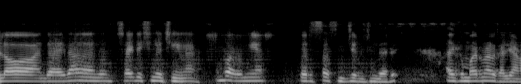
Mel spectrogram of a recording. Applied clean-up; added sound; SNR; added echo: neural separator model SepFormer DNS4.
